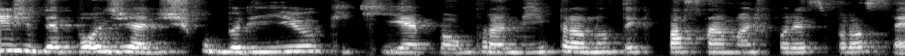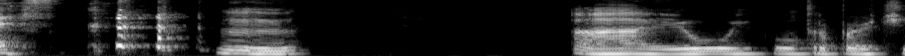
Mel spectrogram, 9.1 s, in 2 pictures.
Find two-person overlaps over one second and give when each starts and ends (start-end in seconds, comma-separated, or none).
none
